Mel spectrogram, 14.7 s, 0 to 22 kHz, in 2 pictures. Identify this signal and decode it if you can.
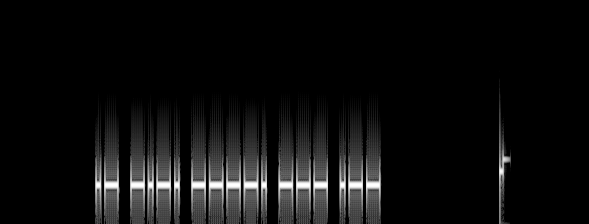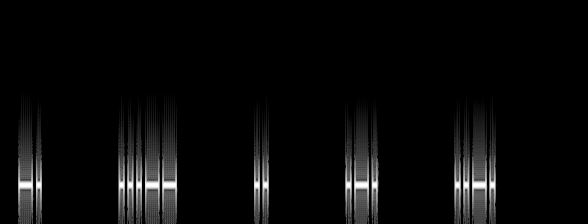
Morse code, heard as a keyed tone, about 22 wpm, spaced as for 11 wpm, 700 Hz. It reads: AC9OW N3IRF
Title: USA Call Signs - 6x Character Spacing - 22wpm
